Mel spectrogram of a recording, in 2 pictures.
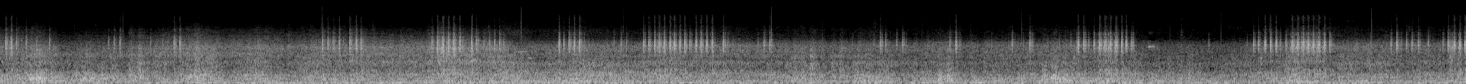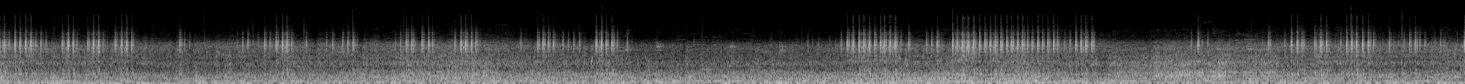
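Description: Keisei 3000 series electric train running at speed, heard from inside the front cab: a steady rumble and rattle of wheels on rail. A higher-pitched sound swells for a second or two several times.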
